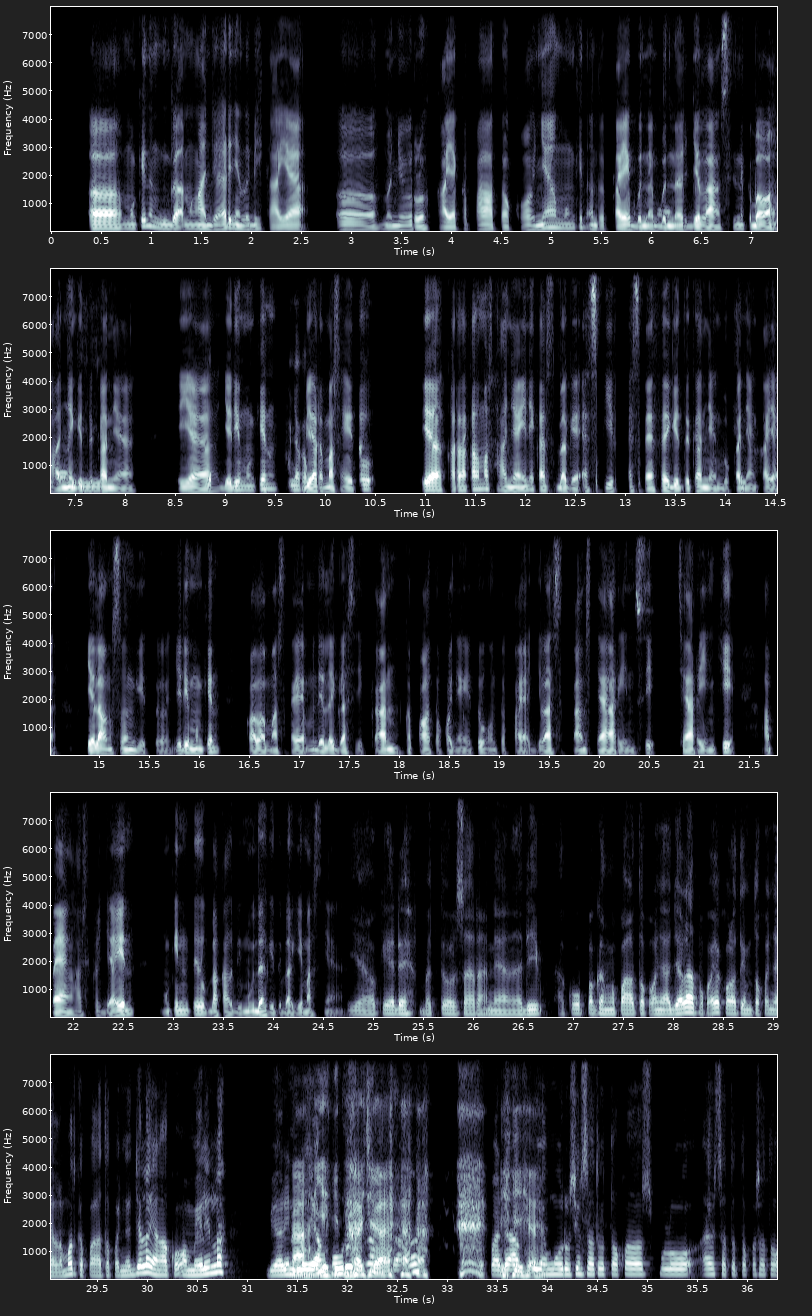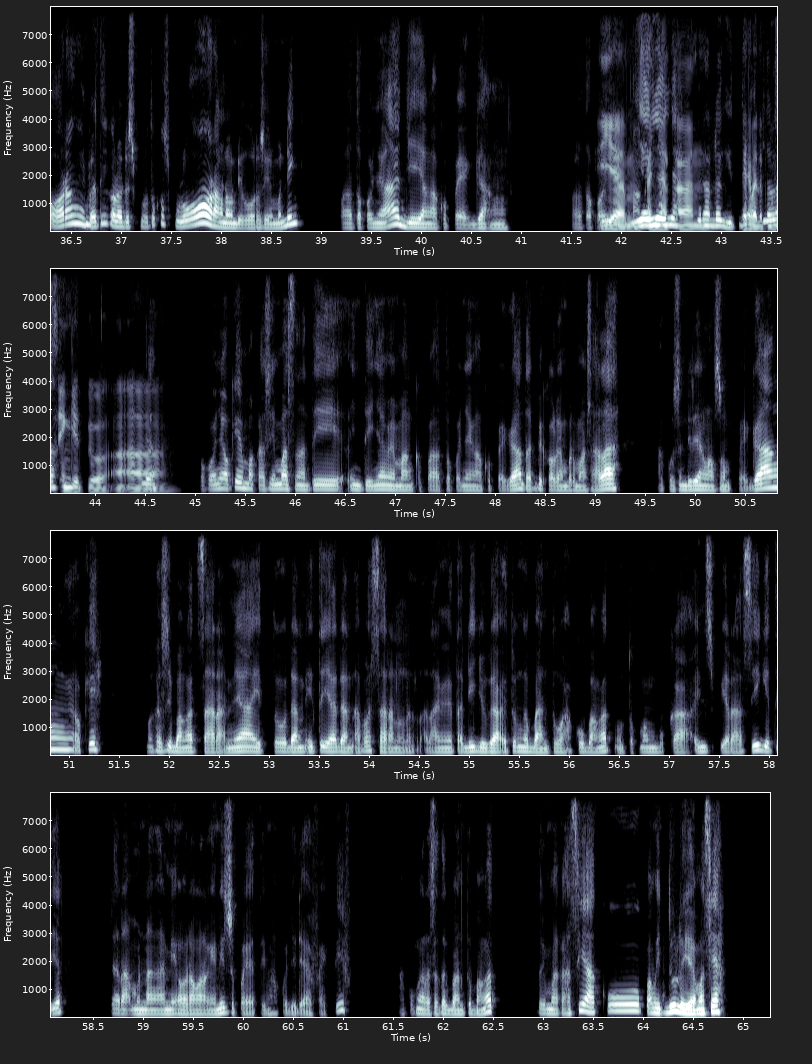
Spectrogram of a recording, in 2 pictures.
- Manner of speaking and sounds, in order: tapping; "secara" said as "ca"; laugh; laughing while speaking: "Iya"
- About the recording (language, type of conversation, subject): Indonesian, advice, Bagaimana cara membangun tim inti yang efektif untuk startup saya?
- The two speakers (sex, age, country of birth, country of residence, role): male, 20-24, Indonesia, Indonesia, advisor; male, 30-34, Indonesia, Indonesia, user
